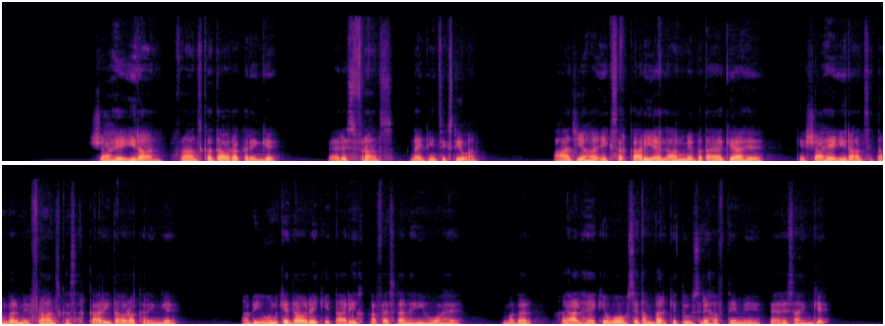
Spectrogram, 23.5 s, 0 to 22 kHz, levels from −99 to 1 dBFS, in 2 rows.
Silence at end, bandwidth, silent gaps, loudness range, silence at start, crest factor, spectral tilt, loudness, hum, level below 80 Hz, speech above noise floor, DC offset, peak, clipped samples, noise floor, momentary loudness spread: 0.75 s; 4.7 kHz; none; 5 LU; 1.25 s; 18 dB; -10 dB/octave; -24 LUFS; none; -60 dBFS; 59 dB; under 0.1%; -6 dBFS; under 0.1%; -82 dBFS; 11 LU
